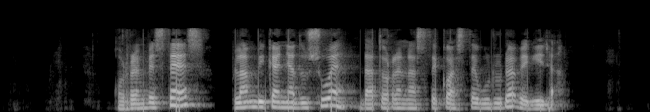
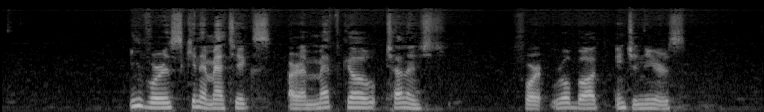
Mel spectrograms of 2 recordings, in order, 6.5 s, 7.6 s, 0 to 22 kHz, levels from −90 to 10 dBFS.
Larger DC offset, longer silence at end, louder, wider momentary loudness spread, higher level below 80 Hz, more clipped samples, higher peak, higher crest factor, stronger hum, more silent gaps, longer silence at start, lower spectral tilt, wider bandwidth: neither; about the same, 0.85 s vs 0.8 s; first, -23 LUFS vs -28 LUFS; about the same, 9 LU vs 9 LU; first, -54 dBFS vs -64 dBFS; neither; first, -4 dBFS vs -12 dBFS; about the same, 20 dB vs 18 dB; neither; first, 2.16-2.33 s vs none; about the same, 1.2 s vs 1.3 s; about the same, -4.5 dB/octave vs -5 dB/octave; second, 8 kHz vs 16.5 kHz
